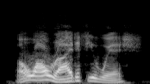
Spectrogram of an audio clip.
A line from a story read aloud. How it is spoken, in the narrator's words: he snapped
